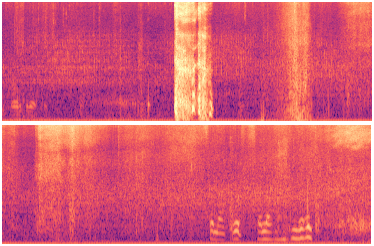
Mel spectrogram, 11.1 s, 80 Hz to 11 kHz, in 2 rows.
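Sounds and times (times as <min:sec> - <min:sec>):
person coughing: 0:02.6 - 0:03.2.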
